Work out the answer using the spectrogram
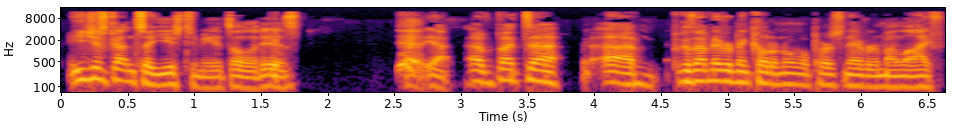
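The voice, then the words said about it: Noticeable accent, once thicker. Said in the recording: “my accent is real ... your accent isn't laid on so thick as it once was”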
